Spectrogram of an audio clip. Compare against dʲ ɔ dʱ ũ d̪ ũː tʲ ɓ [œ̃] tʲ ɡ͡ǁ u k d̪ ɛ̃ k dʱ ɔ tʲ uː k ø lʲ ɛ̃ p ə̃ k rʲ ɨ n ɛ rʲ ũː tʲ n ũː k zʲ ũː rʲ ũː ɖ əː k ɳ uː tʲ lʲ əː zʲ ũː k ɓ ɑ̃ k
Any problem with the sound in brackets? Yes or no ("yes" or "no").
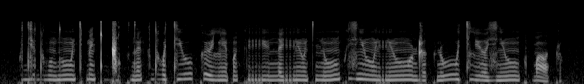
yes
